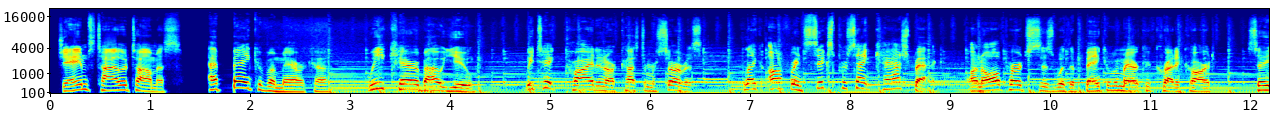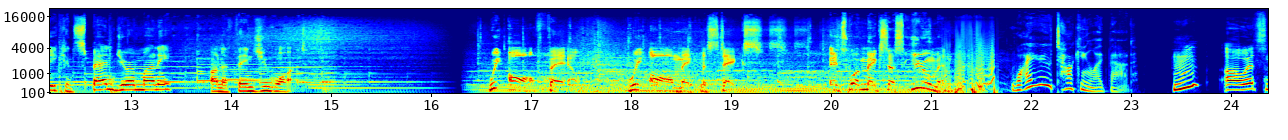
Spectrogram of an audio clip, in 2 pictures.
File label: Professional Male Voice Over Talent; DEMO; On The Mic Training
